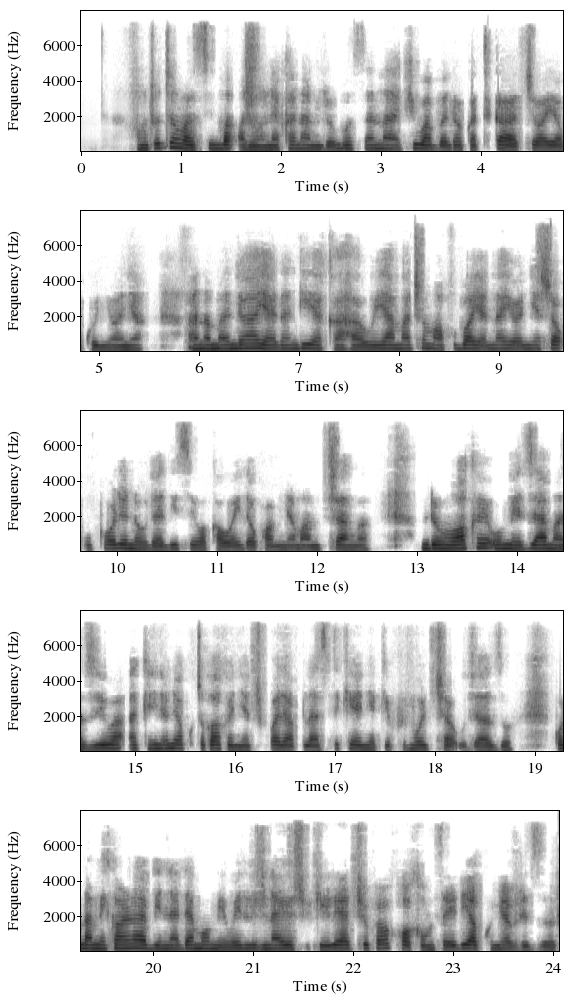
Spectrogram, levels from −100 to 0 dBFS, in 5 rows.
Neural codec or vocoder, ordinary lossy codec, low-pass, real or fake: codec, 24 kHz, 0.5 kbps, DualCodec; AAC, 32 kbps; 7.2 kHz; fake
